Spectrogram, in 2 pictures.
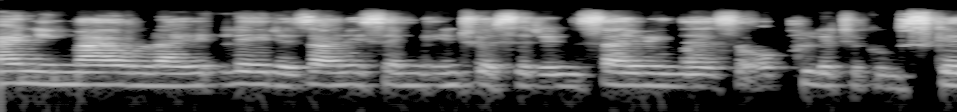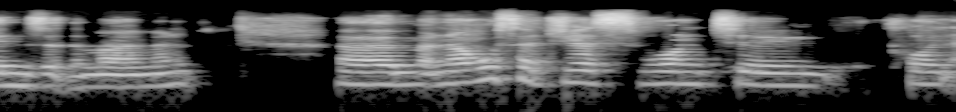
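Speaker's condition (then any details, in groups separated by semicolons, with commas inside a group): No condition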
